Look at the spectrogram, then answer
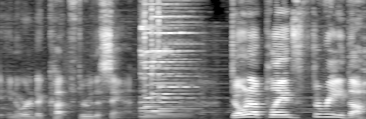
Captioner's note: Mario Selection Sound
